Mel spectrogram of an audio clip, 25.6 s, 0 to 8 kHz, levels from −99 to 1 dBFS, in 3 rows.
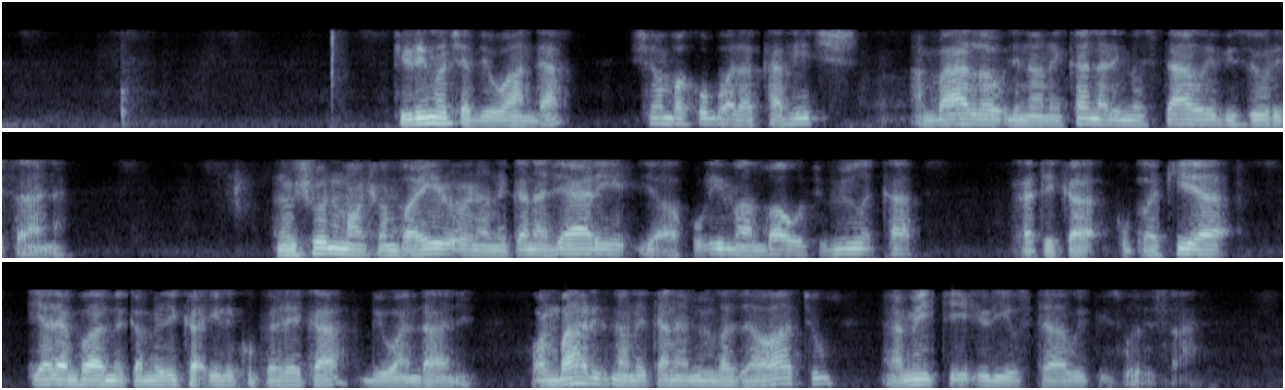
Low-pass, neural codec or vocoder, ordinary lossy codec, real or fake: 7.2 kHz; codec, 16 kHz, 1.1 kbps, Voila-Tokenizer; AAC, 16 kbps; fake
